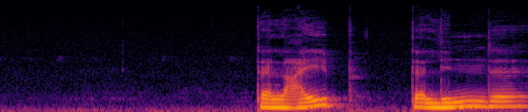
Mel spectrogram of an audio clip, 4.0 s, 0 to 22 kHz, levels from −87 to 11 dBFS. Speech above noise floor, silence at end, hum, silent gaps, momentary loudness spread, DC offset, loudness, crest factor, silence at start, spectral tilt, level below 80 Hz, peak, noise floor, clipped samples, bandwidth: 35 dB; 0 s; none; none; 8 LU; under 0.1%; -17 LUFS; 14 dB; 1.9 s; -10 dB/octave; -50 dBFS; -4 dBFS; -50 dBFS; under 0.1%; 8.6 kHz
